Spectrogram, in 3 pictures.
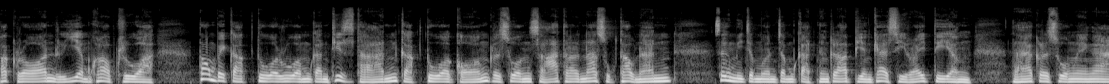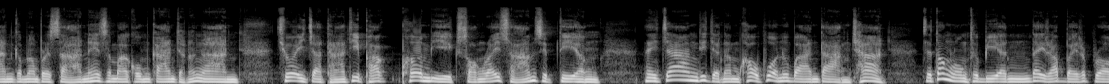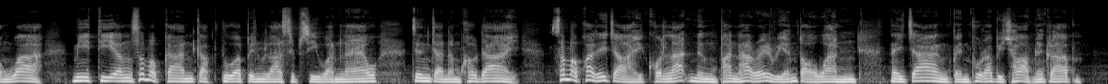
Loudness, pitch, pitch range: -14 LUFS, 130 Hz, 120-145 Hz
